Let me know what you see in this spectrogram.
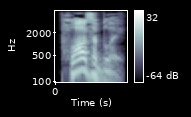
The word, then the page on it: plausibly: British English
